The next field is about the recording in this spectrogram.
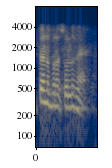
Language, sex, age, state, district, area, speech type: Tamil, male, 45-60, Tamil Nadu, Tiruvannamalai, rural, conversation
